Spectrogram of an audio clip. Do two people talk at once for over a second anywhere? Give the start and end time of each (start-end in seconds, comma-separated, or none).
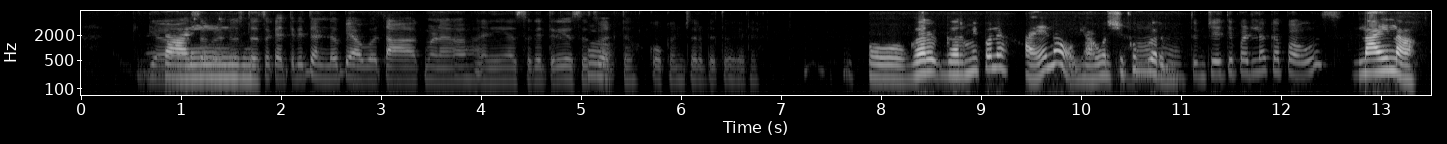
none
